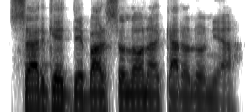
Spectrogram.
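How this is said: It is said in a Spanish accent. "if I was going to talk like a Spanish man"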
